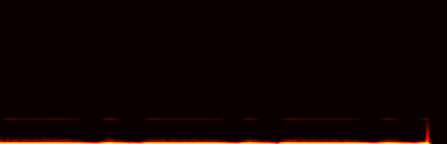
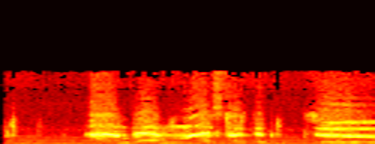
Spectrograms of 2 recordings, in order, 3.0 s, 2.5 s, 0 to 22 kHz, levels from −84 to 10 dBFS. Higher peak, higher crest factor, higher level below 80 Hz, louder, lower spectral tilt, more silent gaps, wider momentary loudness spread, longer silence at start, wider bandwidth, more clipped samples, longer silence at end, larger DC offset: about the same, 0 dBFS vs 0 dBFS; about the same, 8 dB vs 12 dB; first, -8 dBFS vs -42 dBFS; second, -13 LUFS vs -10 LUFS; first, -15 dB/octave vs -0.5 dB/octave; neither; second, 3 LU vs 9 LU; about the same, 0 s vs 0.05 s; second, 0.3 kHz vs 11.5 kHz; neither; first, 0.15 s vs 0 s; neither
